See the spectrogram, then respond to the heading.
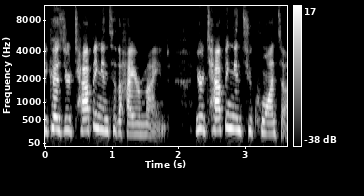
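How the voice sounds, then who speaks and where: A woman speaks in a high pitch with a raised, projected voice and a bright, sharp tone. The sound is dry and close, with no echo. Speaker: spiritual coach. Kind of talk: live-streamed masterclass. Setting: livestream on social media. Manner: halting, self-correcting.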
